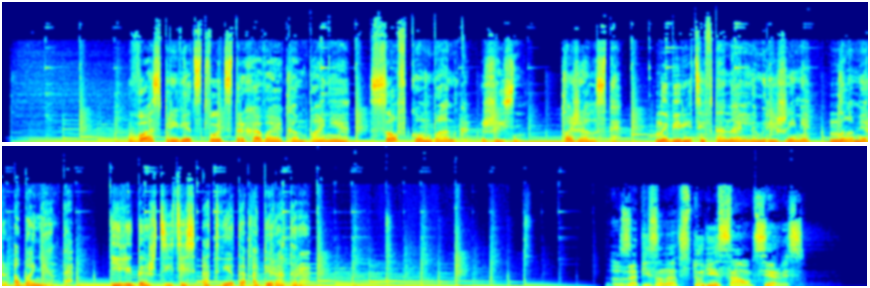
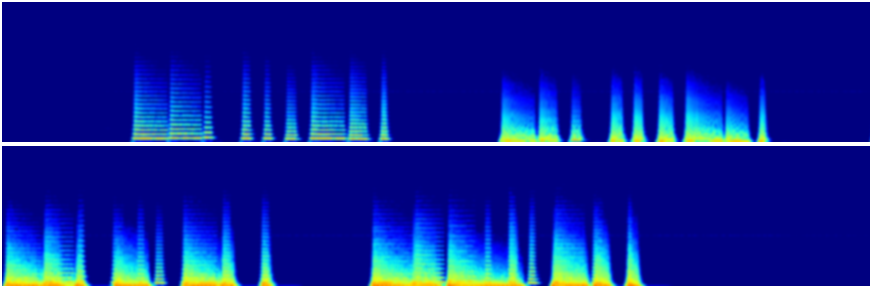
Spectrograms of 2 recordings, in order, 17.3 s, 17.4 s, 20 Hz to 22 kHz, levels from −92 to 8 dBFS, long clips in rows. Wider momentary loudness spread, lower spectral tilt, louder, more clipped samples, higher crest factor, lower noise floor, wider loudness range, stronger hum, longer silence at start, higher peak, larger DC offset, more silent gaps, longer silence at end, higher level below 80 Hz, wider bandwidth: about the same, 13 LU vs 12 LU; second, -4.5 dB/octave vs -7.5 dB/octave; first, -19 LUFS vs -23 LUFS; neither; about the same, 18 dB vs 20 dB; second, -51 dBFS vs -86 dBFS; about the same, 9 LU vs 10 LU; neither; second, 0.1 s vs 1.3 s; first, 0 dBFS vs -4 dBFS; neither; neither; second, 0.65 s vs 2.3 s; first, -30 dBFS vs -56 dBFS; first, over 20 kHz vs 9.2 kHz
